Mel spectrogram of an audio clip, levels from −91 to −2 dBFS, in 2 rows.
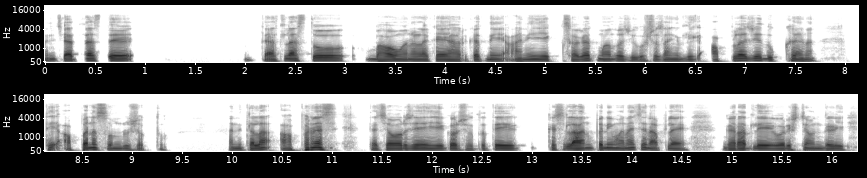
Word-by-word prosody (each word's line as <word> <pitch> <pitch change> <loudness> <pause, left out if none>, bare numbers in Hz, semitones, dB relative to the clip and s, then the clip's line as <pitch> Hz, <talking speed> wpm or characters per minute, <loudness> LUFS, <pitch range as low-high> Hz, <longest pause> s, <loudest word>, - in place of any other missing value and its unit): आणि 115 - -4
त्यांच्यातलच 120 +1 +3
ते 115 -2 +7 1.4
त्यातलाच 115 +3 0
तो, 115 0 +5 0.3
भाव 105 +2 +3
म्हणायला 105 -1 -1
काही 105 +1 +1
हरकत 100 +1 -3
नाही 95 -1 -2
आणि 100 +4 -2
एक 105 - -6
सगळ्यात 110 +4 -1
महत्त्वाची 110 -1 -2
गोष्ट 105 +1 -6
सांगितली, 95 -1 -4
की 100 - -11
आपलं 125 +6 +1
जे 125 +1 +1
दुःख 115 +1 -5
आहे 110 -4 +1
ना, 95 - -4 0.5
ते - - 0
आपणच 120 +1 +2
समजू 95 -3 -4
शकतो 90 - -11 0.7
आणि 95 +1 -4
त्याला 105 +5 +4 0.2
आपणच 125 +6 +3 0.4
त्याच्यावर 110 0 +2
जे 110 +1 +3
हे 100 0 +1
करू 105 - +3
शकतो 90 -1 -9
ते, 105 -1 +6 0.4
कसे 110 +1 -4
लहानपणी 115 +2 +4
म्हणायचे 115 +3 -1
ना, 105 - +1
आपल्या 95 +1 -1 0.5
घरातले 105 +1 +4
वरिष्ठ 100 +2 0
मंडळी, 95 -3 -1
105 Hz, 160 wpm, -23 LUFS, 100-115 Hz, 1.4 s, ते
